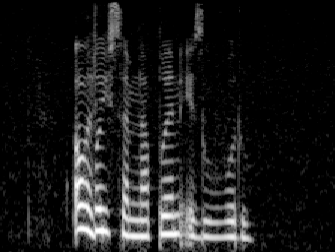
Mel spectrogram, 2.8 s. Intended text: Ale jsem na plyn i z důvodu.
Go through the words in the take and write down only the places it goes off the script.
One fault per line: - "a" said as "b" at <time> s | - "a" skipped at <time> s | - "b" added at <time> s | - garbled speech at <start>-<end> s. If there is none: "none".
none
